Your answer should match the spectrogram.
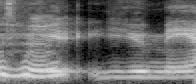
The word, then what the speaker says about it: Umiya: your journey as the practitioner I feel like yumia yumia it's pronounced yumia and it's spell U Mii y a everyone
